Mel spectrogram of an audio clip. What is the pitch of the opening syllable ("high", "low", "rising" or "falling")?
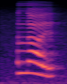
falling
